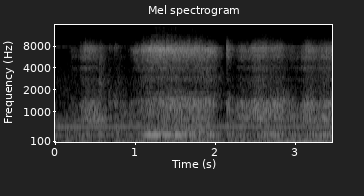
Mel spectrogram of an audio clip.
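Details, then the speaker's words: Milltronics Partner IV CNC milling machine on single-phase power with a VFD, jogging the Z axis at reduced feed: a gritty, raspy whir swells and fades over a steady hum. The Z axis works but sounds crunchy, cause unclear. "Man, that sounds crunchy. Um but it does work."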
